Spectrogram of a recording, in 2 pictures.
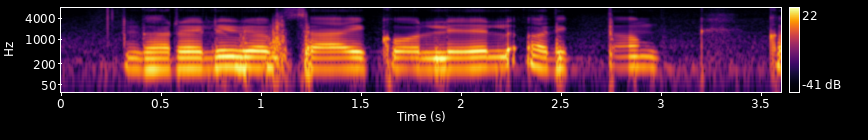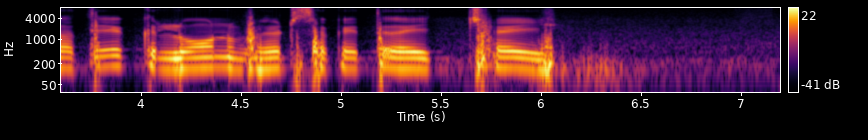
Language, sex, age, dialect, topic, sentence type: Maithili, male, 25-30, Southern/Standard, banking, question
